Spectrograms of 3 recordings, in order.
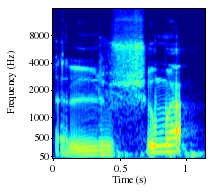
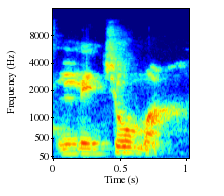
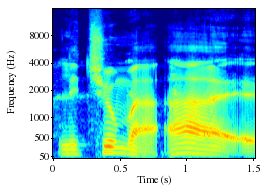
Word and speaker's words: Lichuma: So the next comrade is Lushuma. If I pronounce it wrong, please correct me. Yeah, it's Lichuma. Lichuma.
